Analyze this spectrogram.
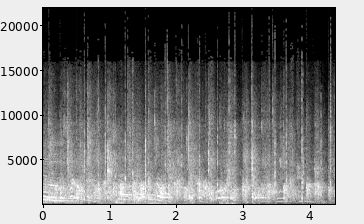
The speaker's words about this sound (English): A round of applause for both our teams.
